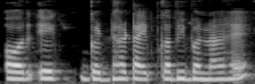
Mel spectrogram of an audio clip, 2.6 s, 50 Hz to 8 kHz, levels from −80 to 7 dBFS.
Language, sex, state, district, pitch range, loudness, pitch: Hindi, female, Uttar Pradesh, Lucknow, 240-250 Hz, -15 LUFS, 245 Hz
